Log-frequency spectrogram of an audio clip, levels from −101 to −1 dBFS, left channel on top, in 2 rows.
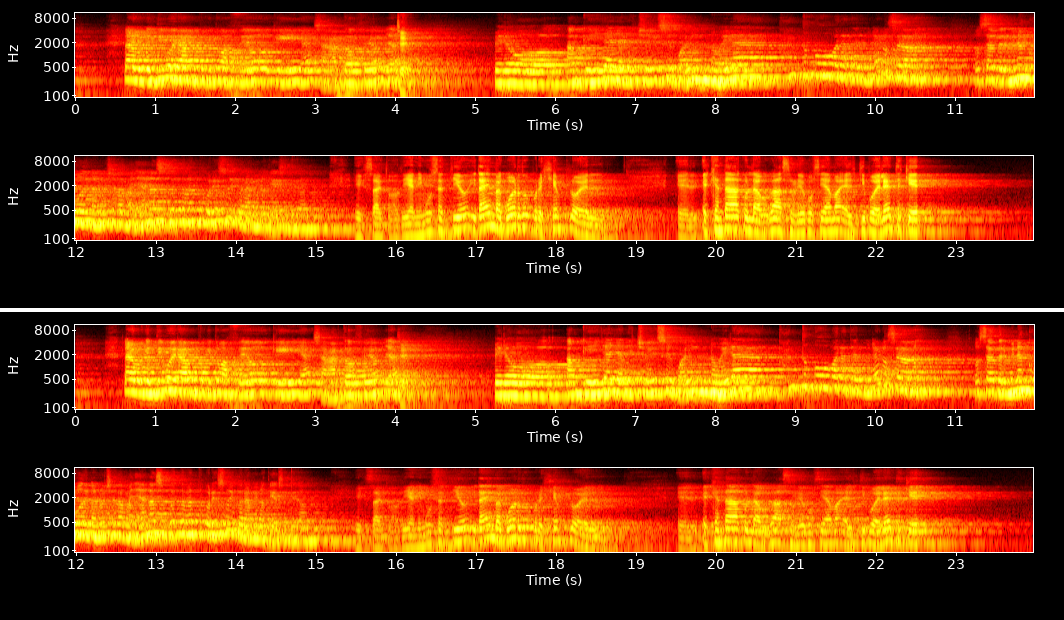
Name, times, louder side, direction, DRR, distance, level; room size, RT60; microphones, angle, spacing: voice 1, 0.4-4.1 5.2-10.6 11.2-14.9, right 1 dB, 75° right, 0 dB, 1.5 m, -25 dB
voice 2, 15.5-18.7 19.5-22.5, left 5 dB, 80° left, 10 dB, 0.5 m, -26 dB
10.5 x 4.8 x 7.6 m, 2.7 s
head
